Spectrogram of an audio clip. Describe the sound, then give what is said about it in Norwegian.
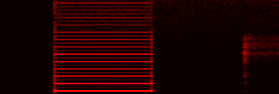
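A single steady electronic telephone ringback tone of an outgoing prank call sounds loudly for about one second, then cuts off to quiet line noise, with a brief faint beep near the end. “Um, I dag så blir det å ringe”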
